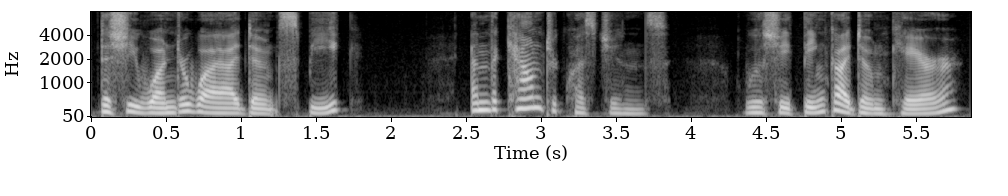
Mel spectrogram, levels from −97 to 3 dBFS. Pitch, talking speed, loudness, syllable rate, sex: 160 Hz, 165 wpm, -18 LUFS, 4.4 syllables/s, female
